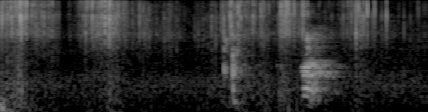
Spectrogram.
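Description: Near quiet, broken by a few faint, brief rustles and clicks of a handheld phone being moved.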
